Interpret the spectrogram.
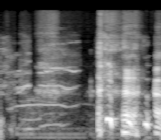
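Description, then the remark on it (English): A strained, wheezy vocal sound, then a short pause and three or four harsh, sputtering coughs in quick succession, fairly loud, as someone coughs while drinking beer from a can and it goes up their nose. “The worst part about that was I coughed when I was drinking that, and it kind of went in my nose a little bit.”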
